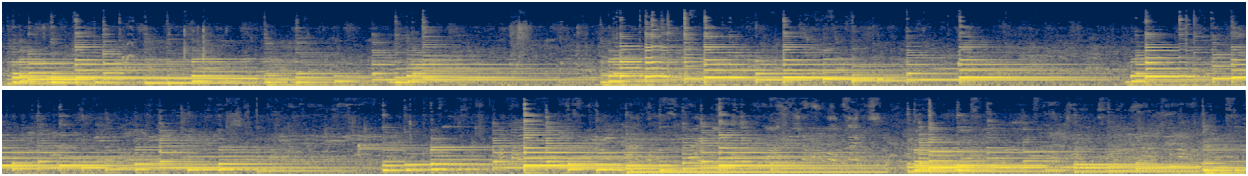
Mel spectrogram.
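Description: Background music on acoustic guitar, plucked and strummed, in phrases that start afresh about every five seconds and fade before the next.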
